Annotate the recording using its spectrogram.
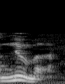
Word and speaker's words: pneuma: but it looks like it's pronounced pneuma, and it's got a P in there, and I don't know why the P is silent, but now I know why pneumonia has a P.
